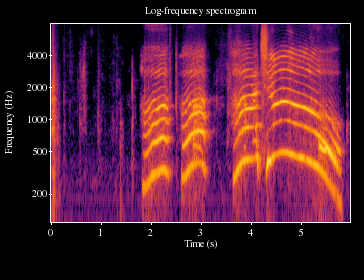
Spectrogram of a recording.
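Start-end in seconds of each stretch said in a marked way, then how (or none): 1.8-5.9 building sneeze, much higher and louder at the end; big sneeze. Acted. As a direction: wind up and explode into a huge sneeze. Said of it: "He blows and he sneezes".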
